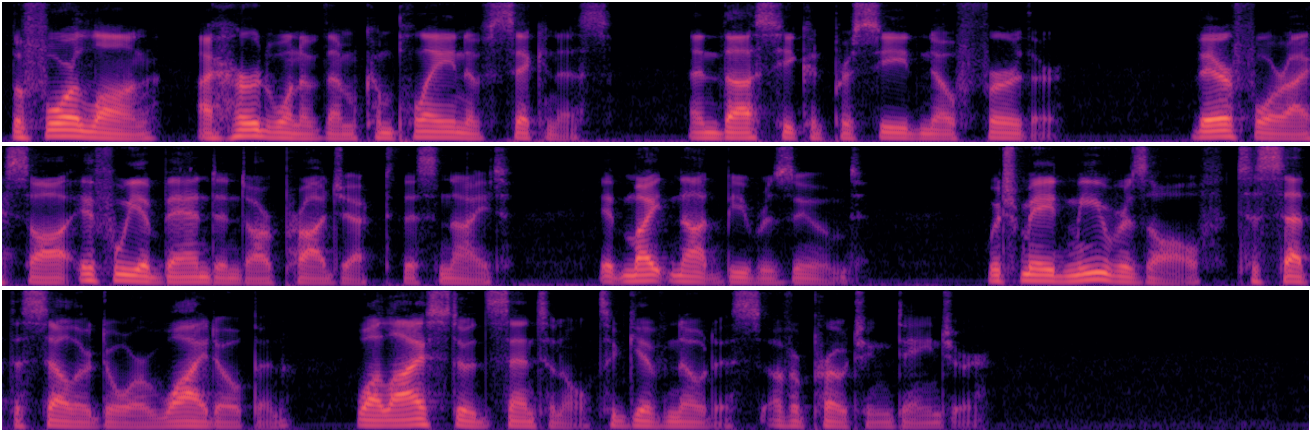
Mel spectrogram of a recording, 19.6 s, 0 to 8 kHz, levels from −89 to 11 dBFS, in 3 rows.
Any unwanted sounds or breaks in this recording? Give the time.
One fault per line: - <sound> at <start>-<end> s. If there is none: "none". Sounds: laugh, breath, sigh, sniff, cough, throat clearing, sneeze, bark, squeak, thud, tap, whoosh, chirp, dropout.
none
